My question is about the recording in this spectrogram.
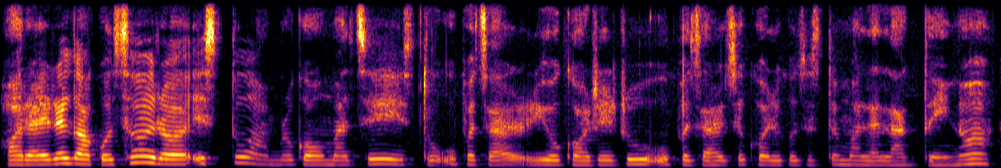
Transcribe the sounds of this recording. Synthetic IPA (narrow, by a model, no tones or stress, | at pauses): ɦʌɾaeɾʌɡakot͡sʰʌrʌest̪oɦamroɡawmat͡sʌĩest̪oʔṵpʌt͡sarjoɡʌɾeɾuṵpʌt͡sart͡sʌĩɡʌɾekod͡zʌst̪ojmʌlajlaɡd̪ʌjnʌ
